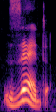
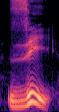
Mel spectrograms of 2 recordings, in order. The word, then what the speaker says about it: zed: letter next to me it is the letter zed in british english we usually call this the letter zed in american english this letter is pronounced zee which can cause some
